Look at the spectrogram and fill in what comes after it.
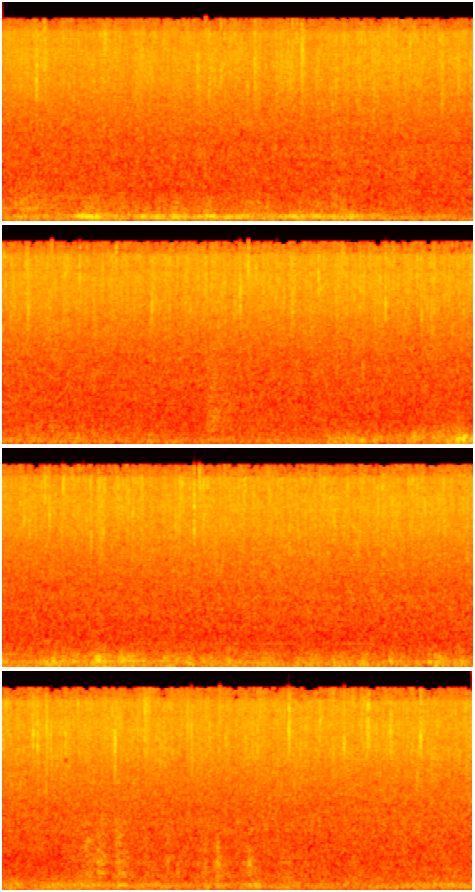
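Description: Steady rain falling, with low rumbles of thunder underneath that swell a few times, strongest about a second in and again around the middle.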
